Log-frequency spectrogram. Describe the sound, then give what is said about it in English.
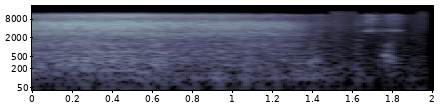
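One long inhalation through the nose during a relaxation exercise: a soft, breathy hiss that holds steady and then fades out about three quarters of the way through, followed by a few faint small sounds. “you just breathe in with your nose, breathe in.”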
